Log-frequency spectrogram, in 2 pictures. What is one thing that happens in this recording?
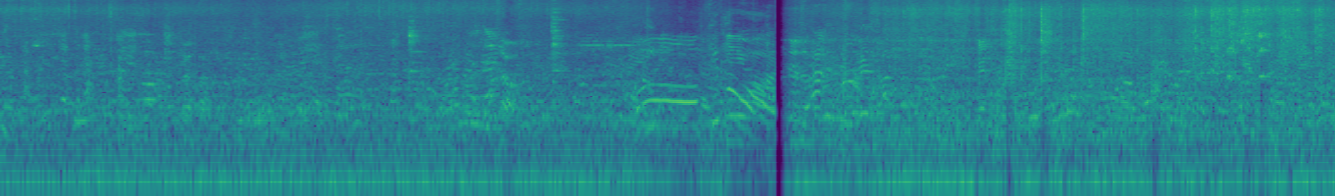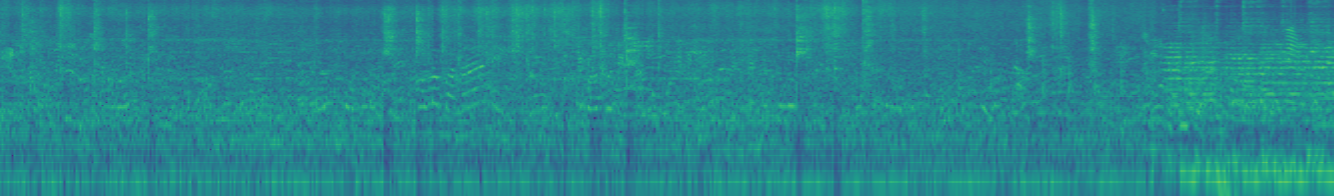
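A crowd chatters all around in a busy, noisy place.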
